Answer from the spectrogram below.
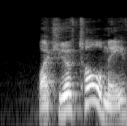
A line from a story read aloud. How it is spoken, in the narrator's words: the official replied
